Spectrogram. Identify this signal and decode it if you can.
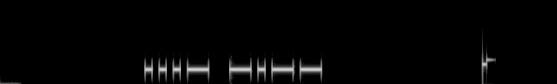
Morse code, heard as a keyed tone, about 17 wpm, 700 Hz. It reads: VY
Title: Top 90 QSO Elements 17wpm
